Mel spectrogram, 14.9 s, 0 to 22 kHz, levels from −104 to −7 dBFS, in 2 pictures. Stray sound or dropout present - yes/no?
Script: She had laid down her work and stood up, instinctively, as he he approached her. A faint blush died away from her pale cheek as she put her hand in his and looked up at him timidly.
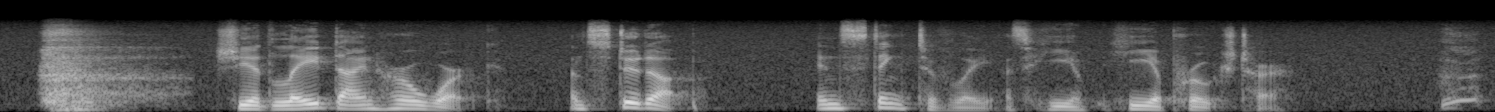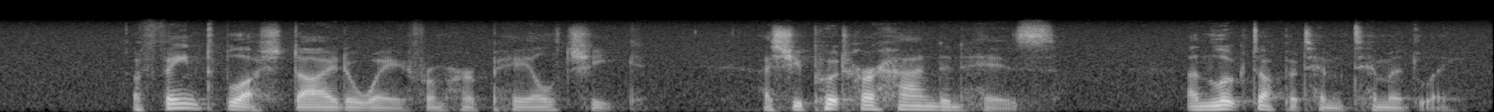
yes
